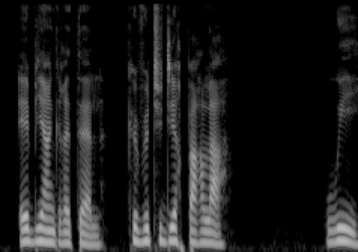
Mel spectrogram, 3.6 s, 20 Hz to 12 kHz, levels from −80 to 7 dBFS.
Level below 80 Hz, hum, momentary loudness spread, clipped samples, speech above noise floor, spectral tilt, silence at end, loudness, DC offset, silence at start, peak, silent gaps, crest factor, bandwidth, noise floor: -52 dBFS; none; 6 LU; under 0.1%; 50 dB; -6.5 dB/octave; 0 s; -25 LUFS; under 0.1%; 0.2 s; -8 dBFS; none; 16 dB; 12 kHz; -73 dBFS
